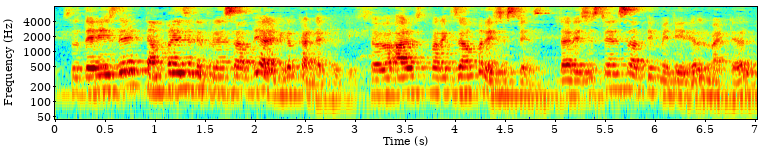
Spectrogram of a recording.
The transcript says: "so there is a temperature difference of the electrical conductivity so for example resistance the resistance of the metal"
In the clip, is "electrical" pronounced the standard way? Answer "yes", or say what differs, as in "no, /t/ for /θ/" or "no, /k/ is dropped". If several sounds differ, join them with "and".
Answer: no, /k/ is dropped and /ɹ/ is dropped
